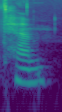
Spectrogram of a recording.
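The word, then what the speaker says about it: Thames: I have the pronunciation of the river, but it's Tem. – River Tem. – Tem, like T-E-M.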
